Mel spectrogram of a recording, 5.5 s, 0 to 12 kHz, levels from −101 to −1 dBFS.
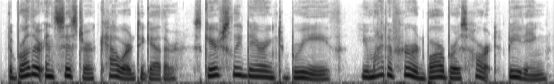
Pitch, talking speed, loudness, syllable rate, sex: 195 Hz, 185 wpm, -16 LUFS, 6.1 syllables/s, female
